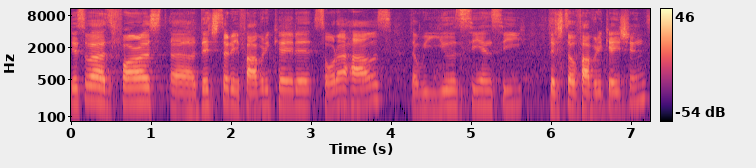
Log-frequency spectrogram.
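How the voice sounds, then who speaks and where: In a room with audible echo, a man with a Japanese accent speaks fairly slowly in a flat monotone at a fairly high pitch. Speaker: architect and interior designer. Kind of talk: conference presentation. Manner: halting.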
